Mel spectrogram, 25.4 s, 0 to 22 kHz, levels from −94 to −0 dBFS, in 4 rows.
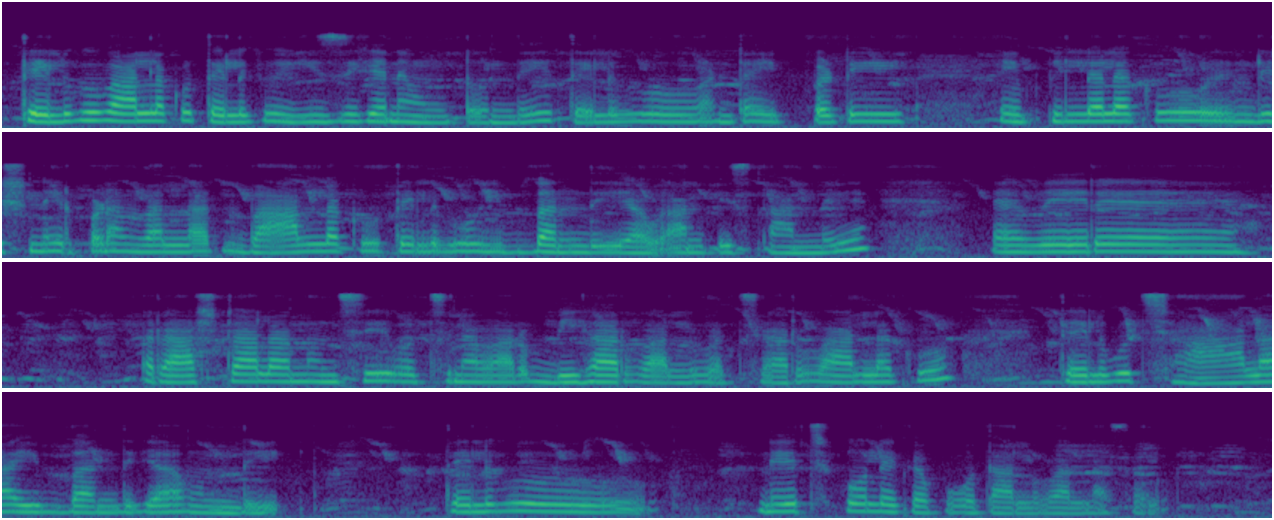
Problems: background sounds at intervals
